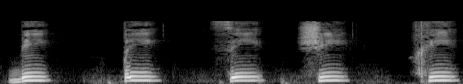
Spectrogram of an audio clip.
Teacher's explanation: كذلك الأمر عندما ننطق حرفا مكسورا: بي قي سي شي خي، كل هذه الحروف لما نطقتها ارتفع وسط اللسان وانخفض فك السفلي قليلا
